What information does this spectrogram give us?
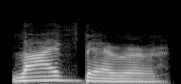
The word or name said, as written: livebearer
